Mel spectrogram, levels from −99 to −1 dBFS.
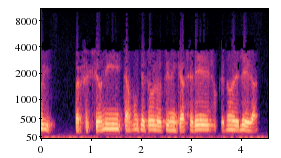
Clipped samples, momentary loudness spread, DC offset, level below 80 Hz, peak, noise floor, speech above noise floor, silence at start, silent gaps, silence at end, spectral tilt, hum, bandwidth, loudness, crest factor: under 0.1%; 8 LU; under 0.1%; -52 dBFS; -2 dBFS; -34 dBFS; 21 dB; 0 s; none; 0.1 s; -9.5 dB/octave; none; 3.8 kHz; -15 LUFS; 12 dB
